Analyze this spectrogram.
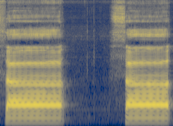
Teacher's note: اس میں سانس کی آواز ہلکی سی آ سکتی ہے ہمس کی، لیکن اس میں سیٹی کی آواز پیدا نہیں ہونی چاہیے سختی کی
